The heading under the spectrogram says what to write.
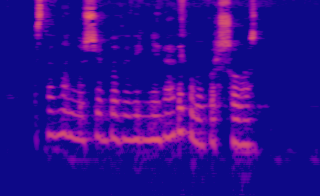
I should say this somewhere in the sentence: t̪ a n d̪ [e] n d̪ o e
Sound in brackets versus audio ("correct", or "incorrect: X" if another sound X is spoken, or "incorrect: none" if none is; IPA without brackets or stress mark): incorrect: a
